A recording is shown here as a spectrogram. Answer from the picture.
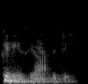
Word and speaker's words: kinesiology: किनीजियोलॉजी, okay, सही So है.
